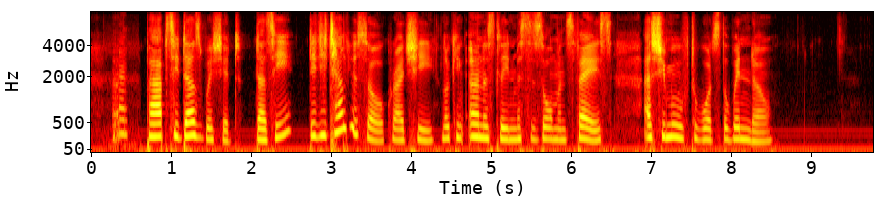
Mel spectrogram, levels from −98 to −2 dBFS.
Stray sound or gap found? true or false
true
